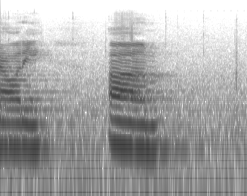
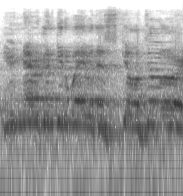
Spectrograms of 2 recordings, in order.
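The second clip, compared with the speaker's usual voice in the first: higher, fast hammed-up toy hero; kid's action figure voice; 7 semitones higher, faster than usual. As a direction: play the hero doll mocking a villain. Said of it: "they would talk like this".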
